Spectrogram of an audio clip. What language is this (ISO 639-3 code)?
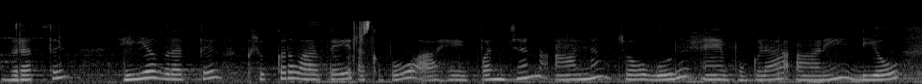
snd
